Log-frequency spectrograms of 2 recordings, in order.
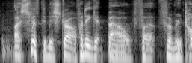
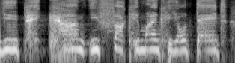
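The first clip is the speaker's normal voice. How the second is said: slow, high, strained mock yell held down in volume; jeering inmates; 9 semitones higher, much slower than usual. Inmates abusing an ex-policeman walking through the wing, menacing. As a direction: imitate distant threats, drawn out and high.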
